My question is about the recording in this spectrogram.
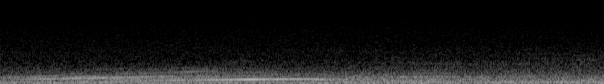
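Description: A distant motor vehicle's engine accelerating, its note rising over about three seconds and then dropping away, over steady low background noise.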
